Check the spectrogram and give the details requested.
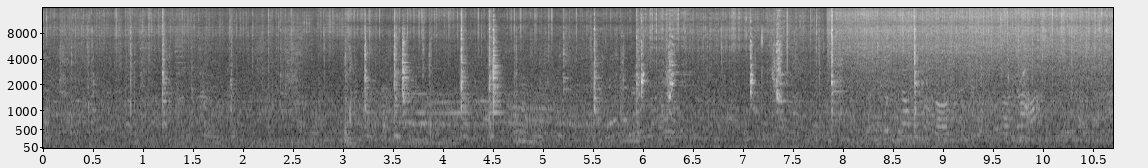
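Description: Susu bukkumi (sorghum pancakes) sizzling in a shallow pool of oil on a flat steel griddle. A steady hiss is broken by a run of sharp clicks and ticks, most of them in the middle.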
